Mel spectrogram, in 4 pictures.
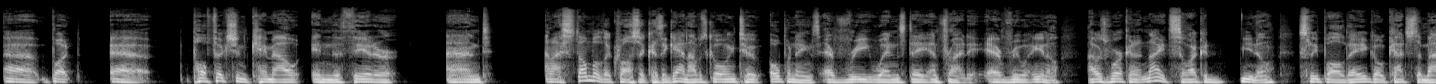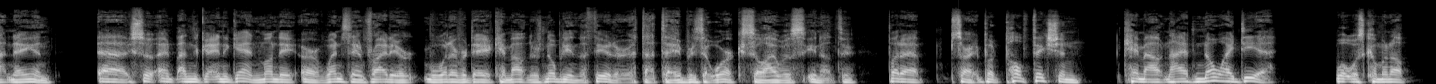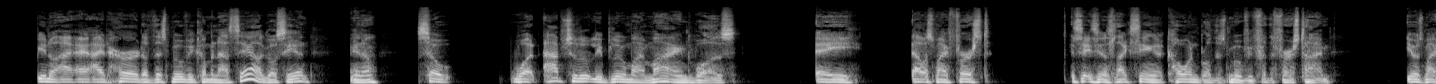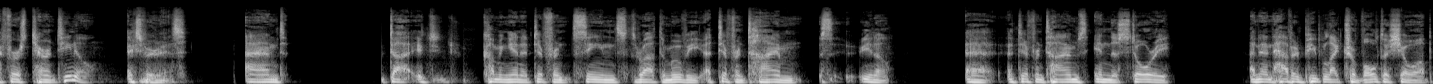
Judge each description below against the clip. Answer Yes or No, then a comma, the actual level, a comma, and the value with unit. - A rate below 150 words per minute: No, average, 185 wpm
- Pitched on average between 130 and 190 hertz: No, low, 115 Hz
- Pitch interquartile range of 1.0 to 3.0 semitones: Yes, narrow, 2.6 semitones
